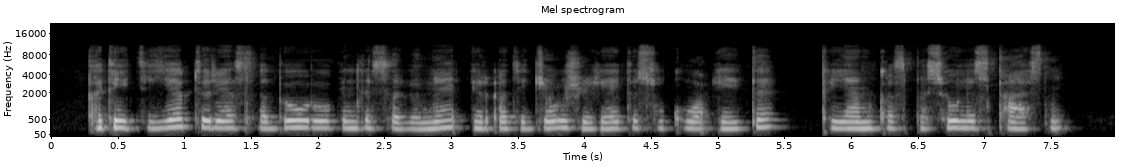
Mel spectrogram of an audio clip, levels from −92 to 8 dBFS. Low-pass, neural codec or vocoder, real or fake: 10.8 kHz; codec, 44.1 kHz, 3.4 kbps, Pupu-Codec; fake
